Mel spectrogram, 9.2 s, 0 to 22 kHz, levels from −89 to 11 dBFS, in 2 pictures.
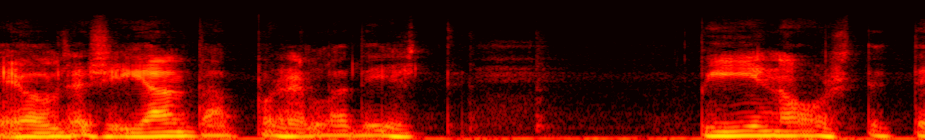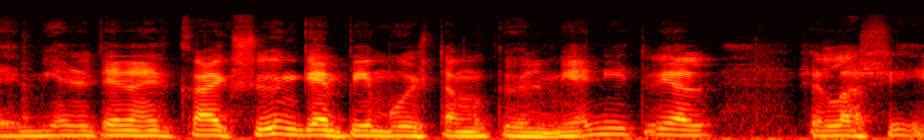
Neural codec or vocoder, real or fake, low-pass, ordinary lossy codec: vocoder, 44.1 kHz, 128 mel bands, Pupu-Vocoder; fake; 14.4 kHz; MP3, 96 kbps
